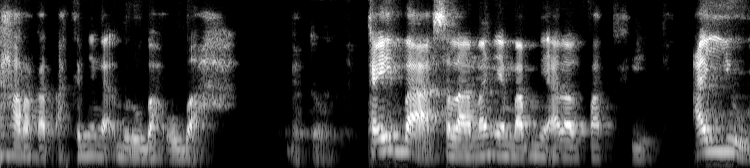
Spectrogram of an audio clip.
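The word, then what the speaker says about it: كيف: Selamanya dibaca kaifa, nggak boleh kaifi.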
